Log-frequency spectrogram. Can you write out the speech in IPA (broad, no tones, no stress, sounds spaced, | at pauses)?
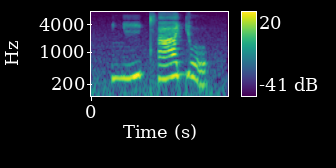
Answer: ʎ i cʰ a ɟ o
